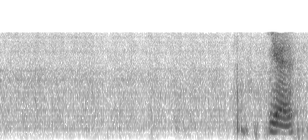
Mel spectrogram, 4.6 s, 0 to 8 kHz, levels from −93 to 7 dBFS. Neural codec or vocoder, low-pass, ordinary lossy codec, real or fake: codec, 16 kHz, 4.8 kbps, FACodec; 7.2 kHz; AAC, 16 kbps; fake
